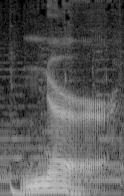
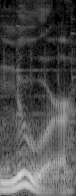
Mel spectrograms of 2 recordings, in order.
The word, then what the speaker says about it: neur: It rhymes with words like sir or her, but it is more elongated and purposeful. Listen closely. Ner. Not nur with a U, and not a flat, lazy ner.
